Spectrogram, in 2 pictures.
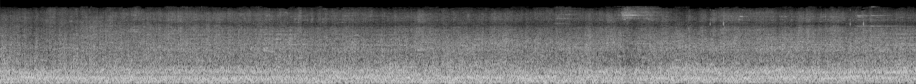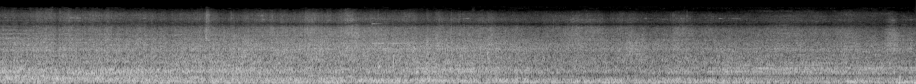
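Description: A freight train rolling past close by: steel wheels on the rails making a loud, steady rumble with a run of clicks.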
